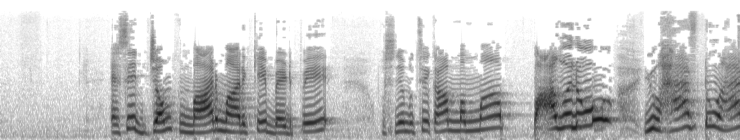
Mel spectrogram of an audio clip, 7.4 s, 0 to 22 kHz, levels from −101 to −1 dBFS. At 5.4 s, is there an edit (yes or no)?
no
